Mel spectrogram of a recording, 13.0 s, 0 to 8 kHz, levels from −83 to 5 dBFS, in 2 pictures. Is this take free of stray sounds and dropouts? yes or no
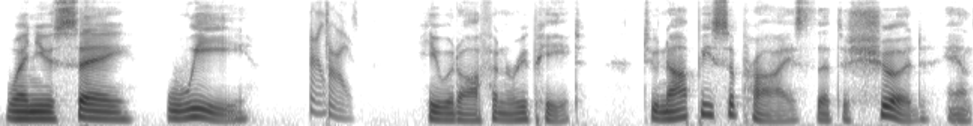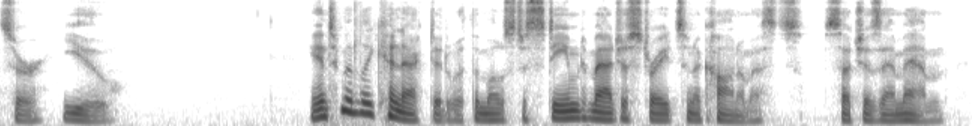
no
